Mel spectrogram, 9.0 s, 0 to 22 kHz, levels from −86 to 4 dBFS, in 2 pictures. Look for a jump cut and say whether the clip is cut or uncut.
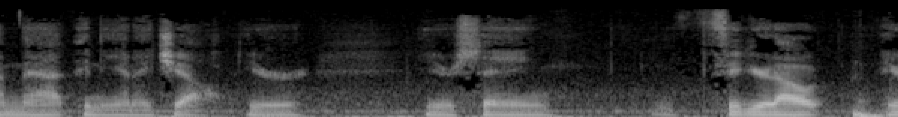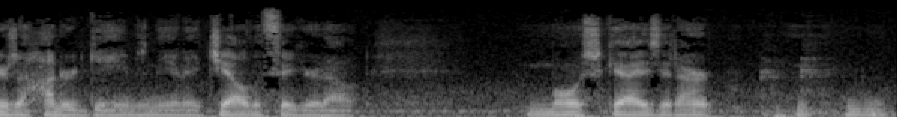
uncut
